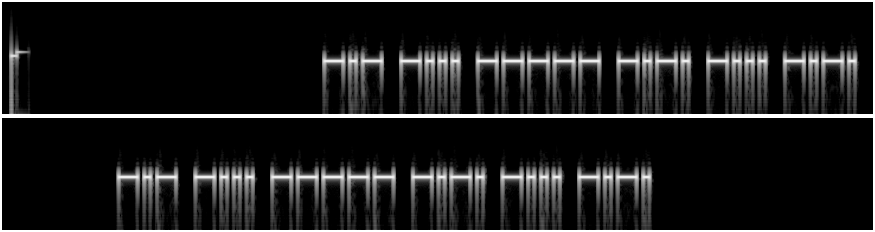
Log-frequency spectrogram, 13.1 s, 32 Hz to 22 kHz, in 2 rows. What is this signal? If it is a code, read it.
Morse code, heard as a keyed tone, about 25 wpm, 700 Hz. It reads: KB0CBC KB0CBC
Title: USA Call Signs - 6 Characters - Repeated 2x - 25wpm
